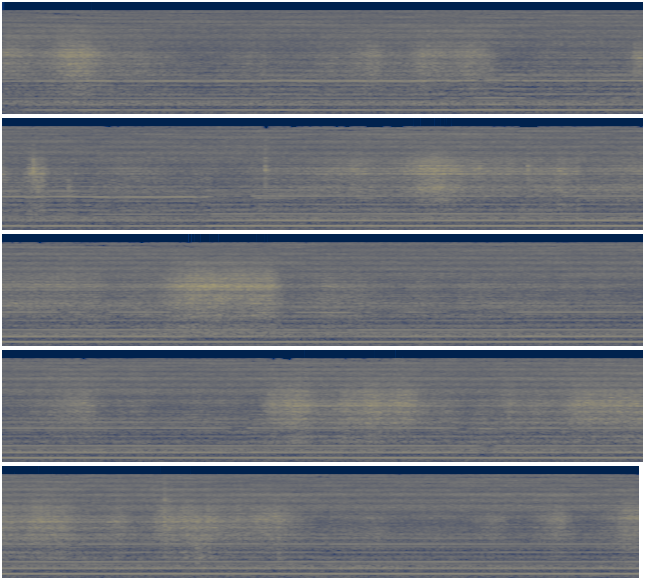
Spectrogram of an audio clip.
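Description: Small airbrush compressor running with a steady hum, while the airbrush sprays food colouring in short hissing bursts every few seconds.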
